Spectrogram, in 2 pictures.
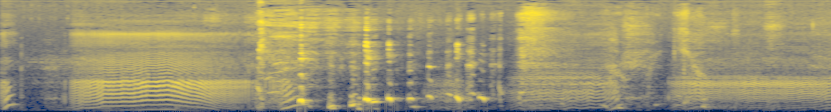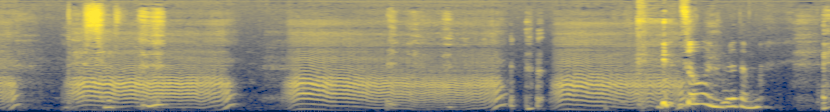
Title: Snoring baby!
